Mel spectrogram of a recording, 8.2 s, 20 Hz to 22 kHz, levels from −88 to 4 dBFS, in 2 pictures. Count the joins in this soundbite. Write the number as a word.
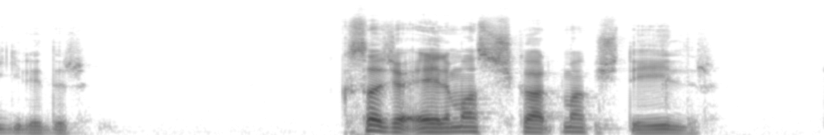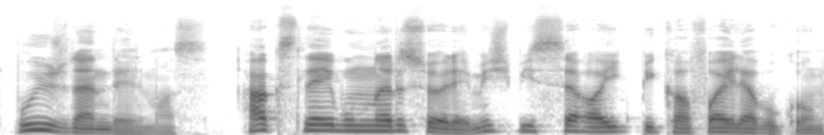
three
